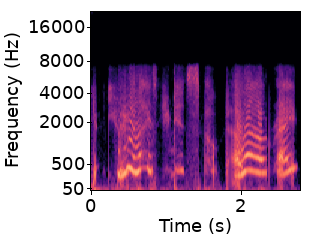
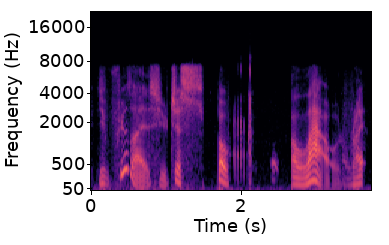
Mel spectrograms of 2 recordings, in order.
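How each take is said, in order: First: It is read in a put-on character voice. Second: It is read in an ordinary voice.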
